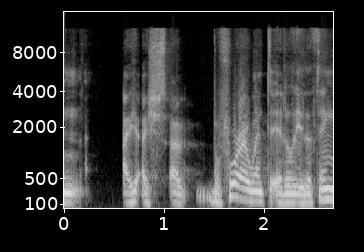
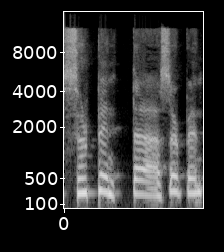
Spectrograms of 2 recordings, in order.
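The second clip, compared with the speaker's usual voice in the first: mock child scream, much higher; 11 semitones higher than usual. Retelling how a kid kept pointing at a rock, imitating a kid screaming. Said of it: "this kid starts screaming".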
